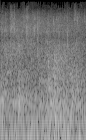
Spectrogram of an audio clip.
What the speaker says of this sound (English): Being in the rain too just adds such a vibe in here.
